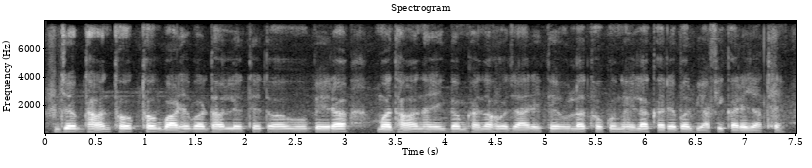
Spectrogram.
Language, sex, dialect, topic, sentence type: Chhattisgarhi, male, Western/Budati/Khatahi, agriculture, statement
